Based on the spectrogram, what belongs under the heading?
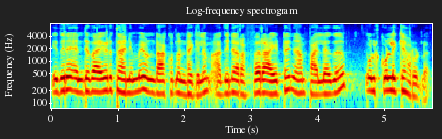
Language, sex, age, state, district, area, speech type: Malayalam, female, 45-60, Kerala, Kollam, rural, spontaneous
